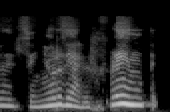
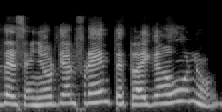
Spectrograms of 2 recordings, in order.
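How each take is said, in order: First: Slow, drawn-out disbelief; stretched-out echo at usual pitch; dismayed echo. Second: Higher-pitched order to fetch; brisk, raised-pitch request; retold calling out. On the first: Retold or imitated. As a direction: repeat it slowly, taken aback. Her dismayed echo of the order. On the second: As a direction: call it across the ward, lightly acted. Staff calling out for a diaper.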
